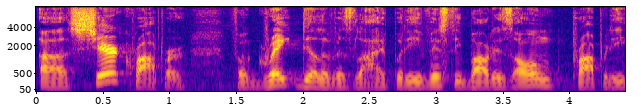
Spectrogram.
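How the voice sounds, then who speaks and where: A man with an American accent speaks at a moderate pace in an ordinary speaking voice, medium in pitch, with ordinary pitch variation. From US South, Mississippi. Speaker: university administrator and professor. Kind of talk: podcast interview.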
